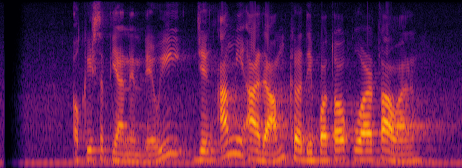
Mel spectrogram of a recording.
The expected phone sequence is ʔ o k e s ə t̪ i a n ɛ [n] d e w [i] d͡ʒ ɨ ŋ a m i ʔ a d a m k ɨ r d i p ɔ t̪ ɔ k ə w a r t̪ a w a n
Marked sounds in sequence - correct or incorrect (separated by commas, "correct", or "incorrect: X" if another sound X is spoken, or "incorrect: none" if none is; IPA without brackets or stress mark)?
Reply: correct, correct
